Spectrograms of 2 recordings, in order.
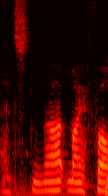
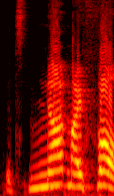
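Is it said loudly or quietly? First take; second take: quietly; loudly. First: It is said at a quieter level. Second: It is said loudly, almost shouted.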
